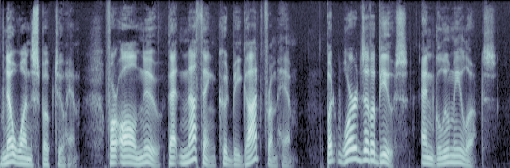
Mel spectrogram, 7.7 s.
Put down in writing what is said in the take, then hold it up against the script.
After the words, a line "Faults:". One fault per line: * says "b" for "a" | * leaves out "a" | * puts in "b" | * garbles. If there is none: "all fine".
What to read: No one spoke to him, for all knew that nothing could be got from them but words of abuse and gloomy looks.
No one spoke to him, for all knew that nothing could be got from him but words of abuse and gloomy looks.
Faults:
* says "him" for "them"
